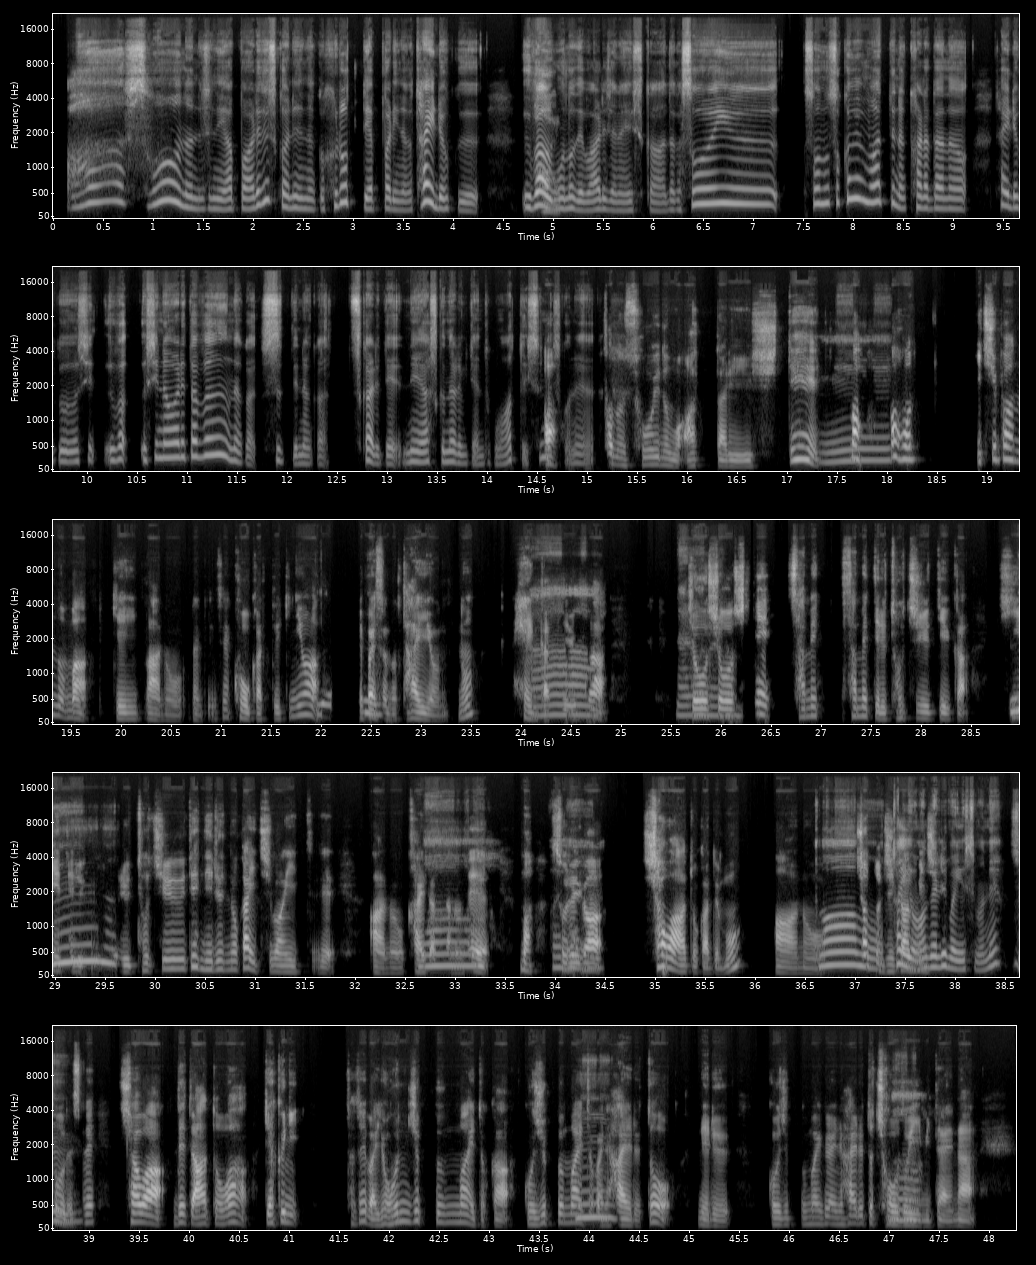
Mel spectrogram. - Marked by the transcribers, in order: none
- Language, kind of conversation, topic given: Japanese, podcast, 睡眠の質を上げるために、普段どんなことを心がけていますか？
- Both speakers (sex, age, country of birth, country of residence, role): female, 20-24, Japan, Japan, host; male, 20-24, United States, Japan, guest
